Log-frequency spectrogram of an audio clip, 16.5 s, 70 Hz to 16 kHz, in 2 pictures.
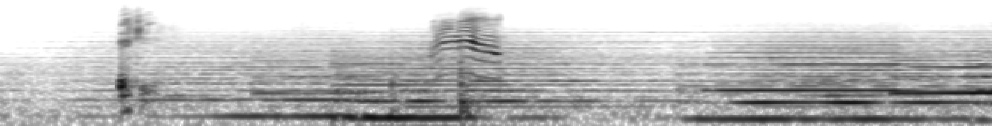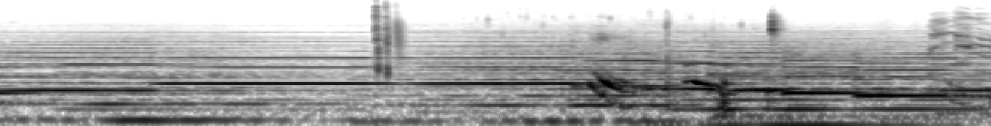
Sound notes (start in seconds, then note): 3.5 cat meows; 5.2 dramatic music; 13.9 dramatic music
